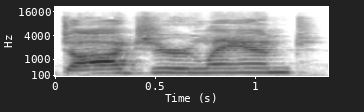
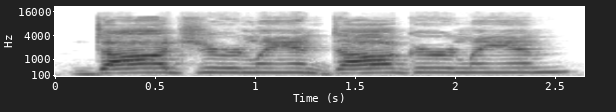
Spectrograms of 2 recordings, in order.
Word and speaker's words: Doggerland: It's called Dogger or Dodgerland. Doggerland. I don't know. Doggerland. Doggerland. Dodger. What is it? Is it Dodger? The LA Dodgers. They don't spell it. It's 1G. Dodger is 1G. So it's Dogger.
